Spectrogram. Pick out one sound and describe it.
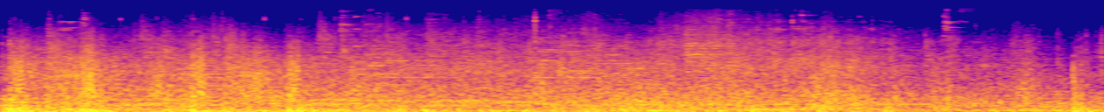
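An explosion booms in the distance.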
